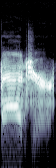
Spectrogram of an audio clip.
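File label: "Badger", English; JTAC; Callsign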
